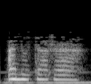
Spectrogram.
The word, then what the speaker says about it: Anuttara: Chữ A Nậu Đa La, nguyên âm Ấn Độ đọc là Anuttara.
